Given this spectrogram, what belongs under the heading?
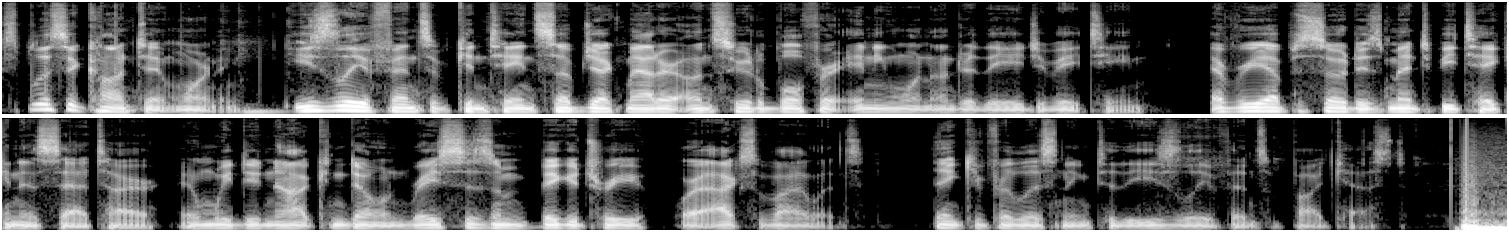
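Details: Adult male speaker; typical adult male speech.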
